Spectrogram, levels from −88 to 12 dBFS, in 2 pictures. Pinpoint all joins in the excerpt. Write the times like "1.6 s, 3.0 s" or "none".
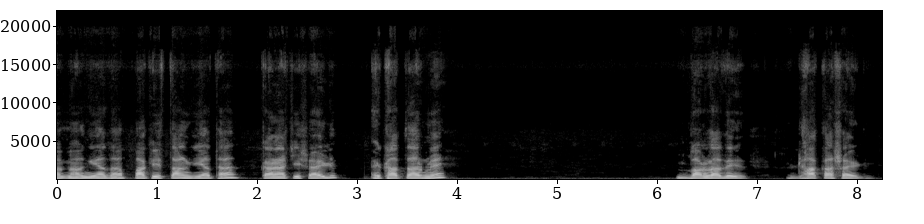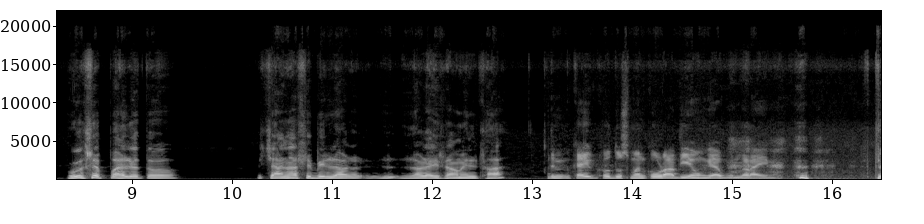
3.1 s, 8.2 s, 13.2 s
